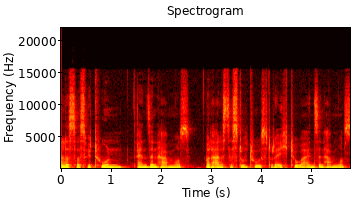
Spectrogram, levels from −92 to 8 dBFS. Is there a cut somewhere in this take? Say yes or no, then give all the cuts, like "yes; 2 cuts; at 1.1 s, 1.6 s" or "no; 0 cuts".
no; 0 cuts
